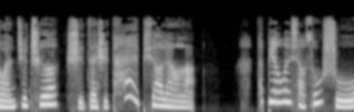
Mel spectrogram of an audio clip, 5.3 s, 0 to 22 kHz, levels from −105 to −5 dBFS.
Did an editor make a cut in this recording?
no; 0 cuts

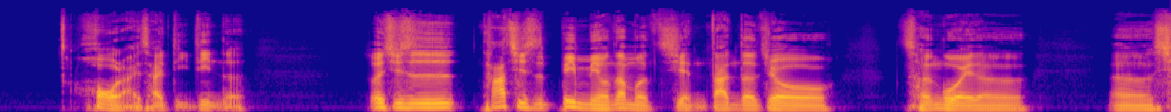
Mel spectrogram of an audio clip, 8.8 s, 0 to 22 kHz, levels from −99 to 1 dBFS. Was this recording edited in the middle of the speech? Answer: yes; 1 cut; at 3.5 s

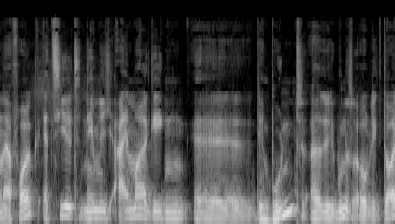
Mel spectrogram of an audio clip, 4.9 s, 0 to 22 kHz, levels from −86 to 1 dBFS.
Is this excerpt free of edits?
yes; 0 cuts

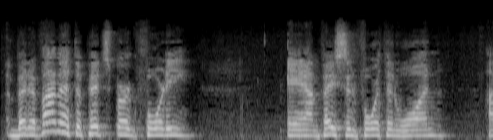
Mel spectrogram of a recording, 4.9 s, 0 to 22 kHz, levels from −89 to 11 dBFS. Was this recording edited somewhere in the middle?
no; 0 cuts

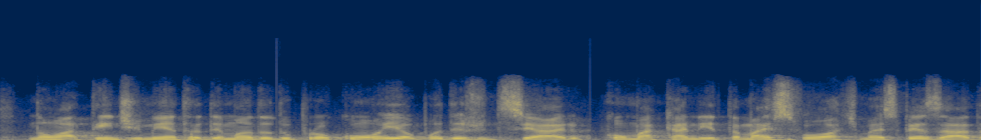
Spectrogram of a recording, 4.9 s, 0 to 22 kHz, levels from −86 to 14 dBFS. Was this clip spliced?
no; 0 cuts

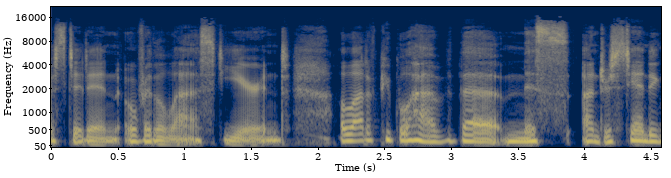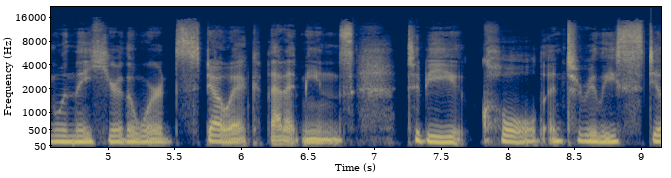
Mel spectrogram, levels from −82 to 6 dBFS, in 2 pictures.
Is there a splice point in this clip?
no; 0 cuts

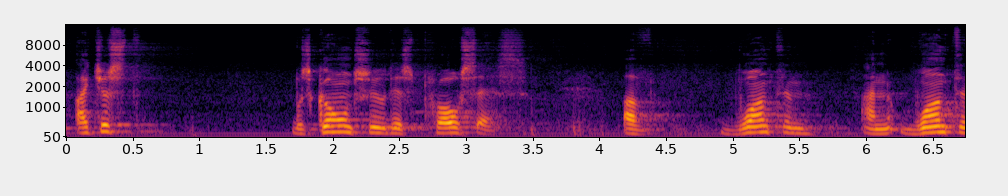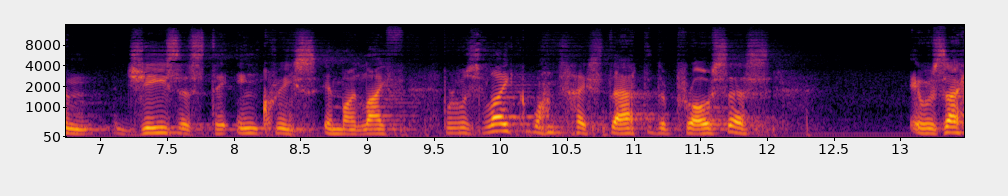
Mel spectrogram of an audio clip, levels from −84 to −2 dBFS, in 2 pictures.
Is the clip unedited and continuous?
no; 2 cuts; at 5.9 s, 9.5 s

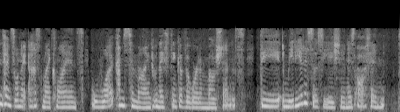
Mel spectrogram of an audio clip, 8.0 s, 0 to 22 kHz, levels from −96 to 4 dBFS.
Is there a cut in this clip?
yes; 2 cuts; at 1.8 s, 5.1 s

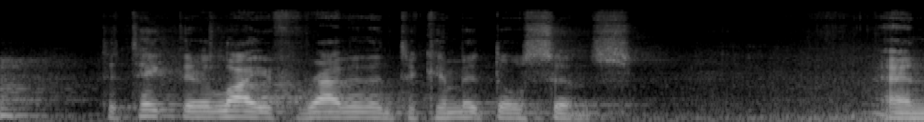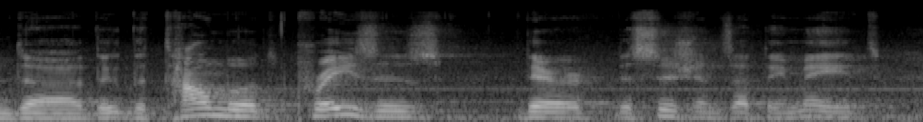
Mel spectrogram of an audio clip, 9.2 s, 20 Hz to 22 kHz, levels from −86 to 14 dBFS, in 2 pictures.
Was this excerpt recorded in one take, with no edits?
yes; 0 cuts

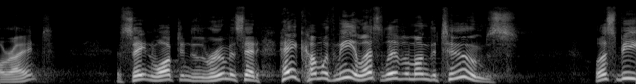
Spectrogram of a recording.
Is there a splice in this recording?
no; 0 cuts

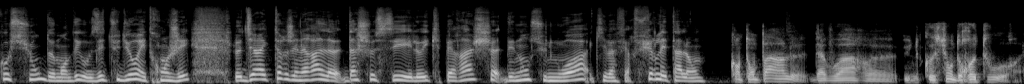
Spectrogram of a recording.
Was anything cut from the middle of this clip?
no; 0 cuts

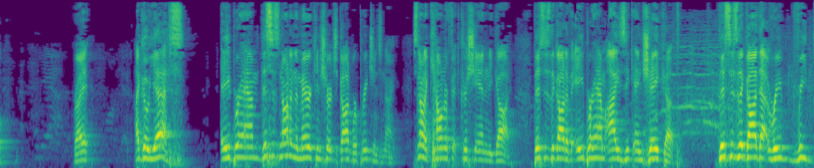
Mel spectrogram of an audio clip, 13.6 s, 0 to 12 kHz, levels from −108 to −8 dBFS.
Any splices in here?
no; 0 cuts

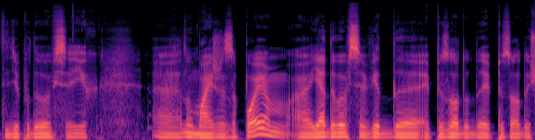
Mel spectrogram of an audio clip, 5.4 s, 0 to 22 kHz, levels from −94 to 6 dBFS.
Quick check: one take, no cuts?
yes; 0 cuts

